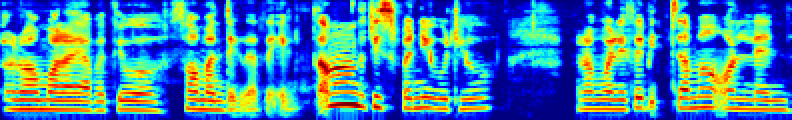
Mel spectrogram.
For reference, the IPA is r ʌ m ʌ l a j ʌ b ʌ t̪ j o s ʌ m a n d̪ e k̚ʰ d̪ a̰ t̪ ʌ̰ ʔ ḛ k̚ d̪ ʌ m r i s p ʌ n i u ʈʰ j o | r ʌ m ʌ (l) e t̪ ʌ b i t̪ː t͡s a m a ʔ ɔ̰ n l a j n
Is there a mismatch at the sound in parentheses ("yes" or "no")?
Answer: no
